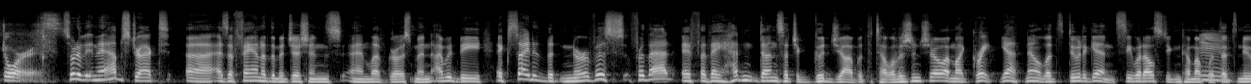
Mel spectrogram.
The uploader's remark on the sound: Live from Dublin WorldCon 2019! We were literally prepared with plans for if the room was empty, but no, Ireland filled our room and our hearts.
